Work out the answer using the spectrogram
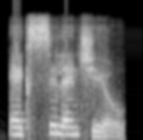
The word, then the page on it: ex silentio: Indian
